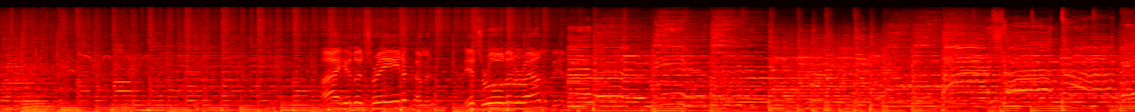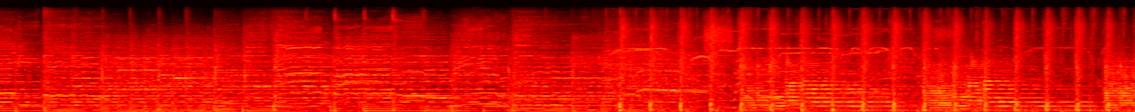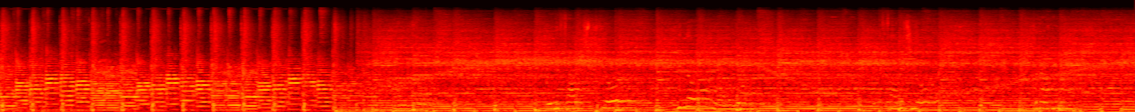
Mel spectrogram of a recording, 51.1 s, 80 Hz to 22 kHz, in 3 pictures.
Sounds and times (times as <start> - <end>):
Rock and roll: 0.0 - 51.0.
